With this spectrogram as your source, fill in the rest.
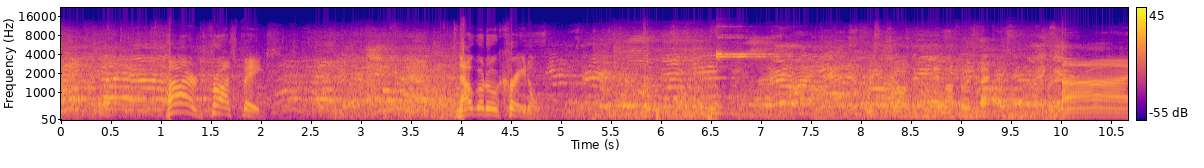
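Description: A crowd of young spectators shouts and cheers loudly in a large echoing hall.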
